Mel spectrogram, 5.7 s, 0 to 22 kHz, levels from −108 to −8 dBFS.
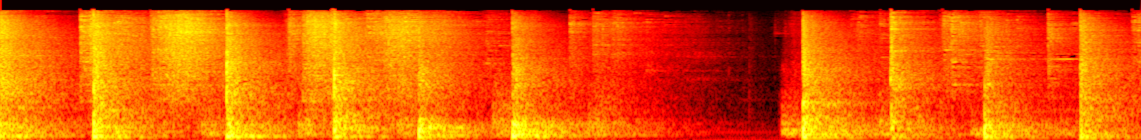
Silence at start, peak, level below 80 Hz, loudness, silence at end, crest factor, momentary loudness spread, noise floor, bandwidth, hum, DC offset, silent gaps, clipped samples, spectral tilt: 0 s; -4 dBFS; -50 dBFS; -24 LUFS; 0 s; 24 dB; 14 LU; -62 dBFS; 16.5 kHz; none; under 0.1%; none; under 0.1%; -2 dB/octave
